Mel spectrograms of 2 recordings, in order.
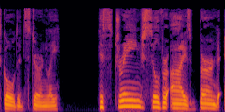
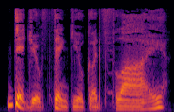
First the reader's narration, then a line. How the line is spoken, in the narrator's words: he demanded with a sneer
